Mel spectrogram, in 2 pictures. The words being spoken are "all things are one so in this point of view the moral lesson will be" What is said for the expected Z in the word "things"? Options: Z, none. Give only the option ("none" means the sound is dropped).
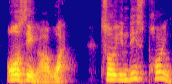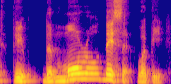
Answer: none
